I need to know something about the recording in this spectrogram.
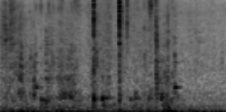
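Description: Faint rustling and a few light clicks of paper sheets being handled, over a steady low room hum.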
